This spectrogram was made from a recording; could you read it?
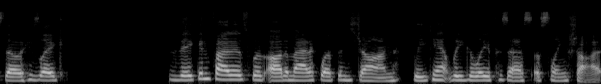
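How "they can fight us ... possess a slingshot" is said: plain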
